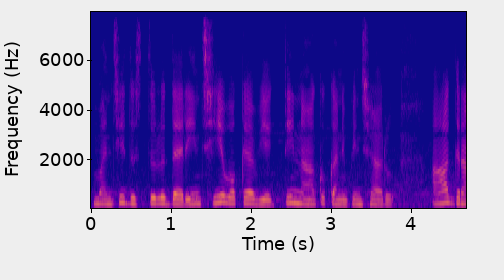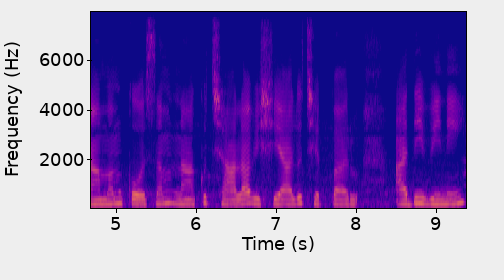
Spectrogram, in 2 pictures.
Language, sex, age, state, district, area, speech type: Telugu, female, 30-45, Andhra Pradesh, Kakinada, urban, spontaneous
